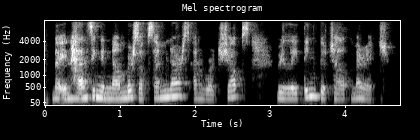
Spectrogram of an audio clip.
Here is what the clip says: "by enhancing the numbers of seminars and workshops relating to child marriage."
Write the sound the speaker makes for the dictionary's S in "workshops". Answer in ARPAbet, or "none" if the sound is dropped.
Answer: S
